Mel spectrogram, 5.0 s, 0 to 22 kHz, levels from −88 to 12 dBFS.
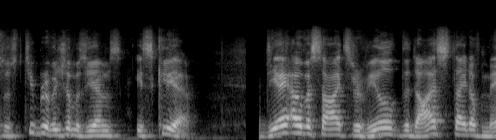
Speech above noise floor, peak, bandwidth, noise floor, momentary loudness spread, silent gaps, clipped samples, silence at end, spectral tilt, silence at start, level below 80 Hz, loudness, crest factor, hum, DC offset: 36 dB; -6 dBFS; 9.6 kHz; -59 dBFS; 12 LU; none; under 0.1%; 0 s; -5 dB/octave; 0 s; -64 dBFS; -23 LUFS; 18 dB; none; under 0.1%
